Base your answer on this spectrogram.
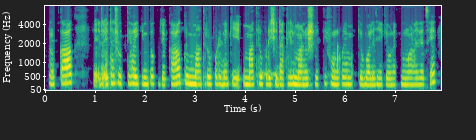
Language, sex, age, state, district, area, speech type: Bengali, female, 18-30, West Bengal, Dakshin Dinajpur, urban, spontaneous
